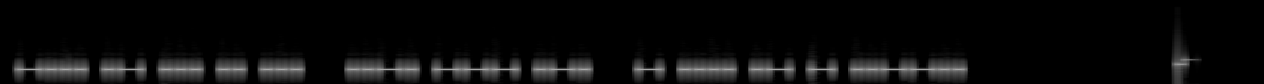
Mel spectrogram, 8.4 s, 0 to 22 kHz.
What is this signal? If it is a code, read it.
Morse code, heard as a keyed tone, about 25 wpm, 700 Hz. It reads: BASIS FOR THAT?
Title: Sentences from Top 1000 Words - Review Part 5 - 25wpm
